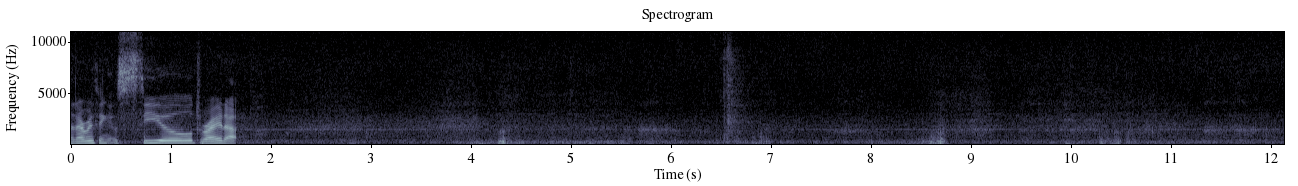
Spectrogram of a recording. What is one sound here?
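A furnace roars steadily.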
